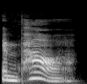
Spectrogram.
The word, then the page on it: empower: British English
